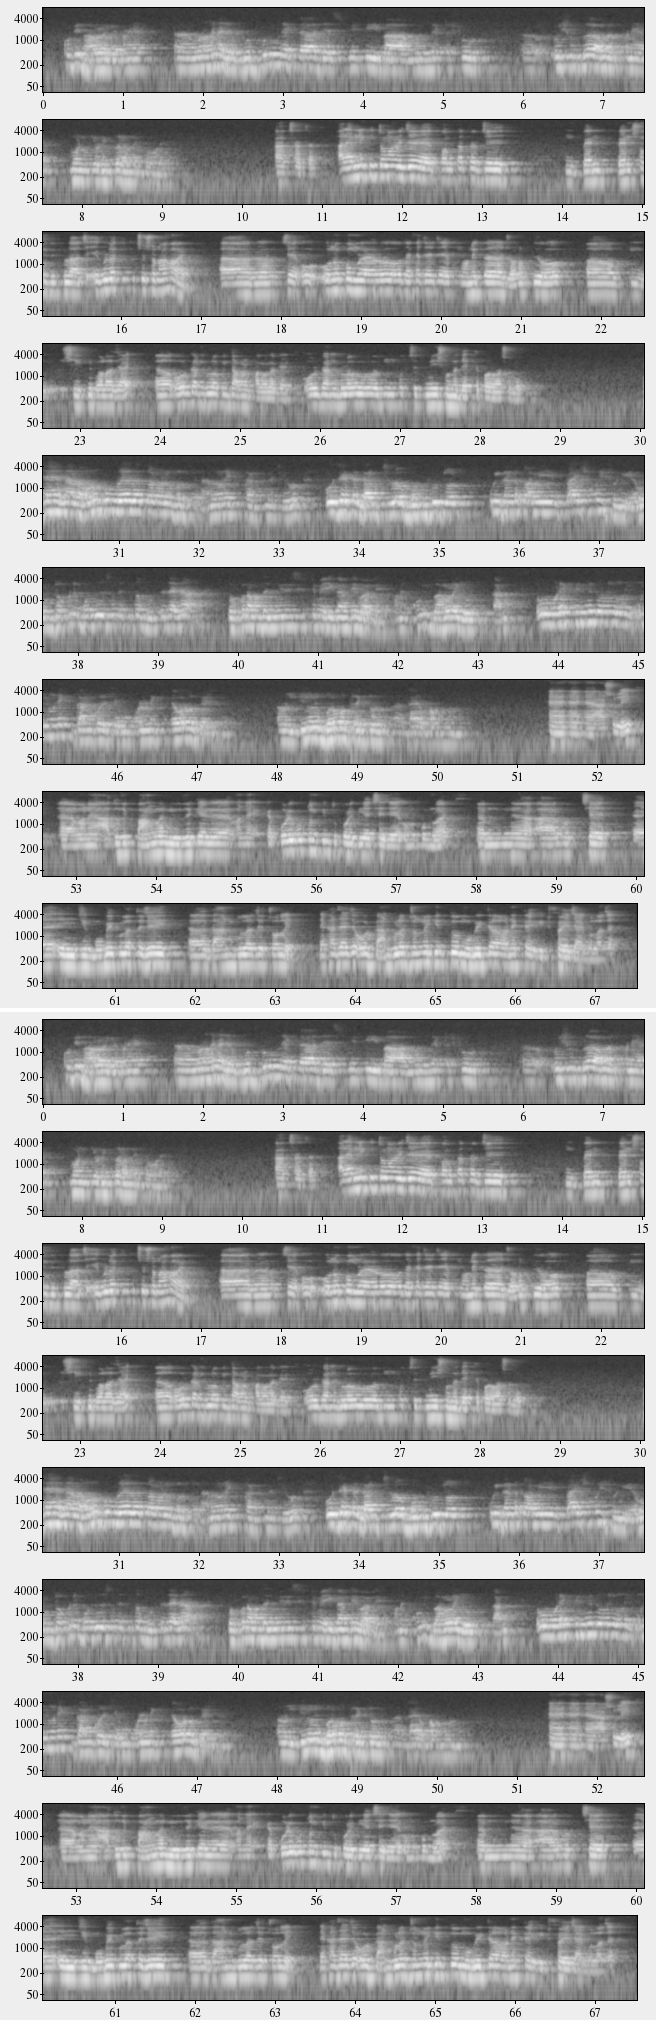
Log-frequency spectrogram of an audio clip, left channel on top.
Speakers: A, on the right; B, on the left.
A: খুবই ভালো লাগে মানে আহ, মনে হয় না যে মধুর একটা যে স্মৃতি বা মধুর একটা সুর আহ, ওই সুরগুলো আমার মানে মনকে অনেক ত্বরান্বিত করে
B: আচ্ছা আচ্ছা আর এমনি কি তোমার এই যে কলকাতার যে ব্যান্ড ব্যান্ড সঙ্গীত গুলো আছে এগুলা কি কিছু শোনা হয় আর আহ, হচ্ছে অ- অনুপম রায়েরও দেখা যায় যে এখন অনেক আহ, জনপ্রিয় আহ, উম, শিল্পী বলা যায় আহ, ওর গানগুলো কিন্তু আমার ভালো লাগে আর কি। ওর গানগুলো উম, হচ্ছে তুমি শুনে দেখতে পারো আসলে
A: হ্যাঁ হ্যাঁ না না অনুপম রয়ের তো আমি অনেক বড় ফ্যান আমি অনেক গান শুনেছি ওর ওর যে একটা গান ছিল বন্ধু চল ওই গানটা তো আমি প্রায় সময় শুনি এবং যখনই বন্ধুদের সাথে কোথাও ঘুরতে যাই না তখন আমাদের মিউজিক সিস্টেমে এই গানটাই বাজে মানে খুবই ভালো লাগে ওর গান এবং অনেক ফিল্মে তো উনি উনি অনেক গান করেছে এবং উনি অনেক অ্যাওয়ার্ডও পেয়েছে কারণ তিনি অনেক বড় মাপের একজন আহ, গায়ক আমার মনে হয়
B: হ্যাঁ হ্যাঁ হ্যাঁ আসলে আহ, মানে আধুনিক বাংলা মিউজিকের আহ, মানে একটা পরিবর্তন কিন্তু করে দিয়েছে যে অনুপম রায় উম, আহ, আর হচ্ছে আহ, এই যে মুভিগুলাতে যে আহ, গানগুলা যে চলে দেখা যায় যে ওর গানগুলোর জন্যই কিন্তু মুভিটা অনেকটা হিট হয়ে যায় বলা যায়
